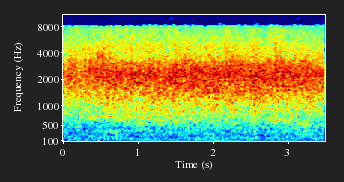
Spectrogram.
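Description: applause in parliament

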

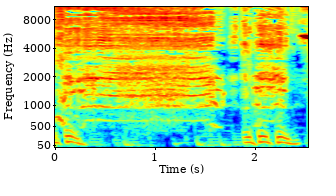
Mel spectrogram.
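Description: donkey braying

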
